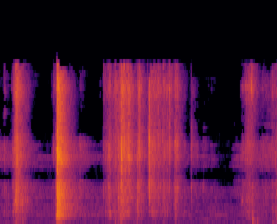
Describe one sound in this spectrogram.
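A cardboard box is set down on concrete with a soft knock.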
